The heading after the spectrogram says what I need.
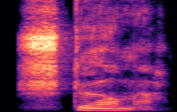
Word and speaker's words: Stürmer: The ST is like pronounced like sh, Stürmer.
